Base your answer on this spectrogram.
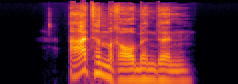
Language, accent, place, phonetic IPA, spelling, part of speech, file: German, Germany, Berlin, [ˈaːtəmˌʁaʊ̯bn̩dən], atemraubenden, adjective, De-atemraubenden.ogg
- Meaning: inflection of atemraubend: 1. strong genitive masculine/neuter singular 2. weak/mixed genitive/dative all-gender singular 3. strong/weak/mixed accusative masculine singular 4. strong dative plural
